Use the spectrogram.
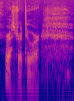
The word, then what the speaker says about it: restaurateur: And, Danny Meyer, the restaurant, famous restaurateur, spell that, restaurateur. I had to look that up twice. Restaurateur? Restaurateur. I don't think there's an N there. Maybe there's an N in there.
